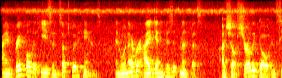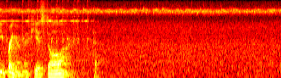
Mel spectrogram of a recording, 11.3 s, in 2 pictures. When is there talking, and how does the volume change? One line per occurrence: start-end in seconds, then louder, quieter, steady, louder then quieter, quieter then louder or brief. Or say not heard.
0.0-7.6 steady.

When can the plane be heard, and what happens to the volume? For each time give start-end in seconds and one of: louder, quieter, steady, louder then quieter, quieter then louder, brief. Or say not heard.
not heard.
